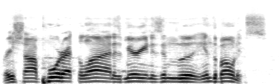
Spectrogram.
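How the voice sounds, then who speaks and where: Speaking quickly in a slightly high, somewhat bright voice with little pitch movement, a man narrates live basketball action for radio in continuous detail. He broadcasts courtside from a school gym amid background noise.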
